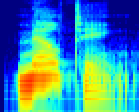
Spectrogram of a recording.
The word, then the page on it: melting: méltiŋ; メゥティン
